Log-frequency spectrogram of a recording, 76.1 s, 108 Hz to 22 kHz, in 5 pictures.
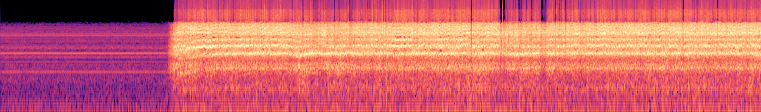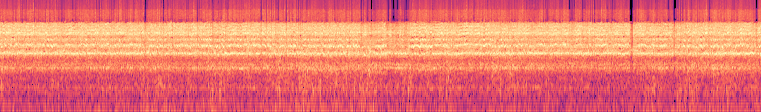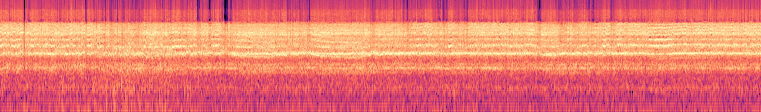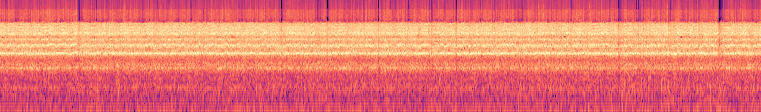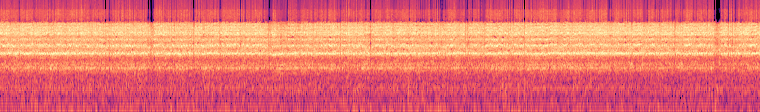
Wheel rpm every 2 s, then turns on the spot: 0, 50, 220, 230, 230, 230, 230, 230, 230, 230, 230, 220, 230, 240, 230, 230, 220, 220, 220, 230, 230, 230, 230, 230, 230, 230, 230, 240, 230, 230, 230, 230, 230, 230, 230, 230, 230, 230.
none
